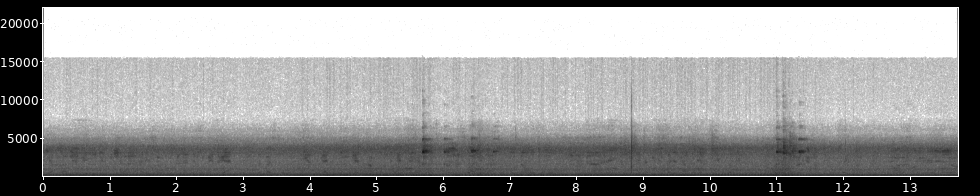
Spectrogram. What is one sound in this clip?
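Tyres roar on the road at speed.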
